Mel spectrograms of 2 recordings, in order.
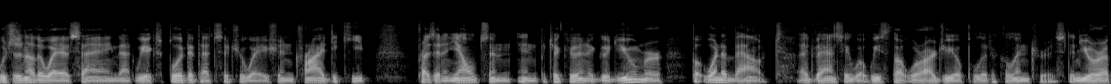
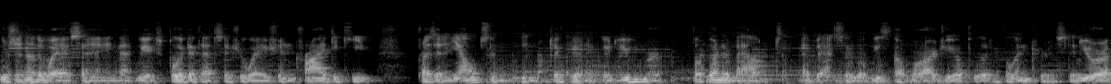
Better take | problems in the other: first | noise reduction (neural separator model SepFormer DNS4)

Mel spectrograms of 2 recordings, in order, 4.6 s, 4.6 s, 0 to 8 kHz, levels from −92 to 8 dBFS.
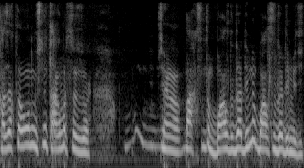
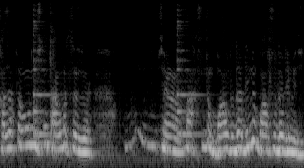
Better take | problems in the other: first | background sound (Plucked string instrument); 18 dB below the speech // room echo; dies away in 0.3 s

